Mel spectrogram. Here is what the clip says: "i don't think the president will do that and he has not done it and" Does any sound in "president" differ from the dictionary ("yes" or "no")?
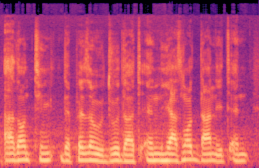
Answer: yes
